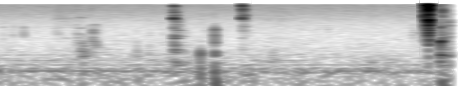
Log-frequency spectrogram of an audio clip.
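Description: Near silence: room tone with a low hum, and a few faint clicks about a second in.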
